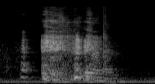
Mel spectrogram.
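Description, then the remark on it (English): A person coughs once during a meeting's roll call vote on a motion, a short harsh burst with a fainter sound just before it and a rough tail, over a steady low electrical hum. “I didn't hear what you said. Somebody coughed.”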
